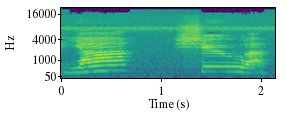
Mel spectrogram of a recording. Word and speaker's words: Yahshua: So we're going to say it Yah-shuah, Yah-shuah, Yah-shuah, Yeshua, Yeshua.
